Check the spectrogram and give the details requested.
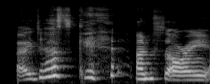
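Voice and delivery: slow delivery, words broken by nervous laughter. Reacting to a shocking true crime account, nervous laughing while talking. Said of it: "I should not be laughing".

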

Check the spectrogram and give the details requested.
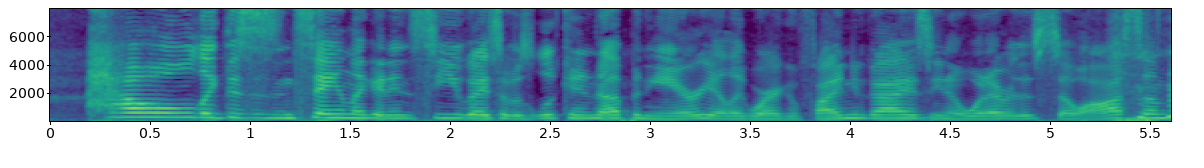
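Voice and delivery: ordinary delivery

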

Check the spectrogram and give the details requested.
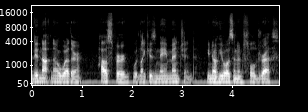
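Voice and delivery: plain

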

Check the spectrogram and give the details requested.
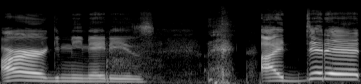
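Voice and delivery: clumsy, bad, high pirate voice. Describing a man who talks like a pirate, in a bad pirate voice. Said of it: "he talks like a pirate, but he like a bad pirate".

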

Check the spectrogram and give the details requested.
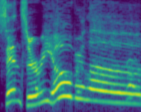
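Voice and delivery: very high, loud announcer cry. Showing how a line should have been read, announcing a segment like Dana. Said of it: "announcing a segment".

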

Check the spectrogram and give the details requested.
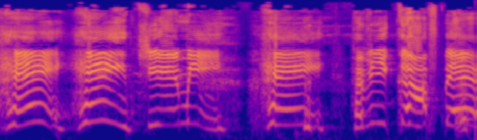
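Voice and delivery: very high, annoying, grating cartoon character voice. Complaining about a bedtime cartoon, mimicking its American Dad cartoon voice. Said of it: "stupid cartoon voices saying".

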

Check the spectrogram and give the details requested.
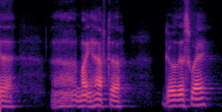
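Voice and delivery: put-on sheepish tone. Showing how he could have said it instead, mock-sheepish.

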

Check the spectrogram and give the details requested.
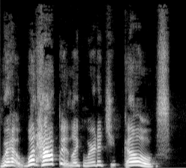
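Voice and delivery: put-on high, tearful, crying voice. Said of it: "we both just started crying".

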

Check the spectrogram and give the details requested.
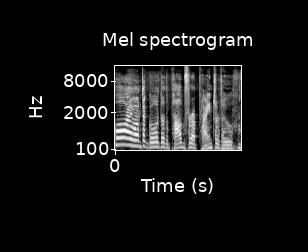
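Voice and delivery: put-on Irish accent. Repeating a line on request for the group to rate: put-on Irish accent. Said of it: "Let's rate [name]'s Irish accent".

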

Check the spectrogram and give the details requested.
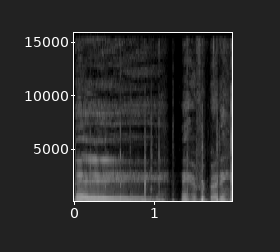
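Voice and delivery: soft, hushed. A podcast guest greeting the audience after being introduced, talking really quiet. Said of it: "Now you're going to talk really quiet".

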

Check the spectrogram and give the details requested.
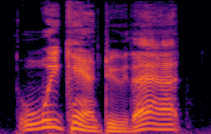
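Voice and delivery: slow, drawn-out, deliberate protesting tone. A father objects to his wife's plan to leave their children: protesting. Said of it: "protested the father".

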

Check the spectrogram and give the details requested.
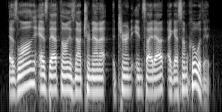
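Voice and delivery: ordinary talk

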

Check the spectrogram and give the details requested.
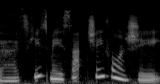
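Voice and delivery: put-on American accent. Retelling a woman outside a fashion show asking about givenchy, in a put-on american accent. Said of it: "that's my American accent".

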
